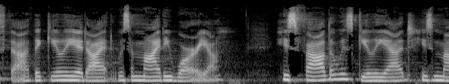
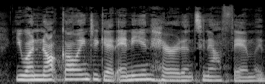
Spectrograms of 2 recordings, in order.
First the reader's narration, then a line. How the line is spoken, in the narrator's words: they said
